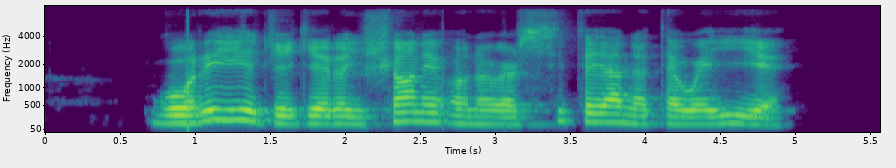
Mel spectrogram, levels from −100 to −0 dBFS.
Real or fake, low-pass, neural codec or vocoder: fake; 7.2 kHz; autoencoder, 48 kHz, 128 numbers a frame, DAC-VAE, trained on Japanese speech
